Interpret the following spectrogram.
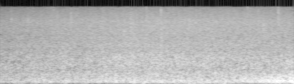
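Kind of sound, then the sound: nature, heavy rain with thunder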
